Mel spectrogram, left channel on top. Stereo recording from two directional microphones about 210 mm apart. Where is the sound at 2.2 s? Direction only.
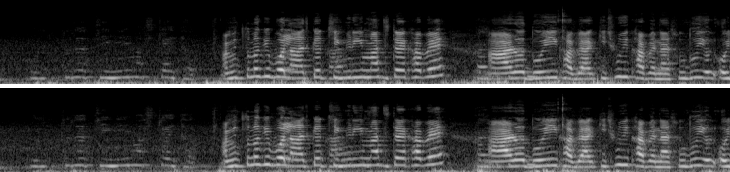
15° left (ahead or behind).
